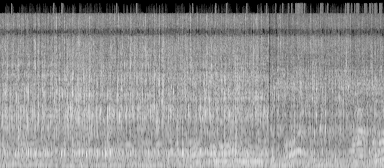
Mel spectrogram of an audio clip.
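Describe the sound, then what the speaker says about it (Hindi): Raw chicken being rinsed under running water in a home kitchen, a steady gushing, splashing wash that runs throughout at close range, with people talking over it. "इधर जो है चिकन धोया जा रहा है"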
